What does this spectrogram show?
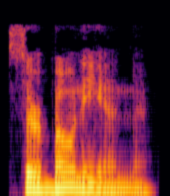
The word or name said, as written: serbonian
